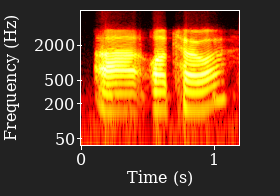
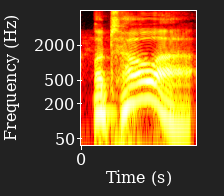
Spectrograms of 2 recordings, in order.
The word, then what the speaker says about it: Ottoa: Ottoa. Ottoa. Okay. So it's like Ottawa, but without the W.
